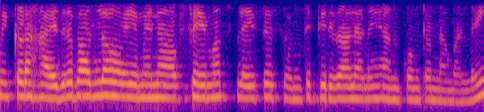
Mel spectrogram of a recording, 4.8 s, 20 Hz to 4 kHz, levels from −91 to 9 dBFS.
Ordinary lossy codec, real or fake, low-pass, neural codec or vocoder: none; fake; 3.6 kHz; codec, 16 kHz, 8 kbps, FreqCodec, larger model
